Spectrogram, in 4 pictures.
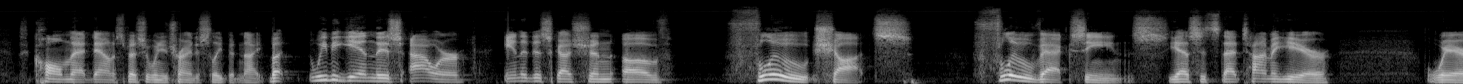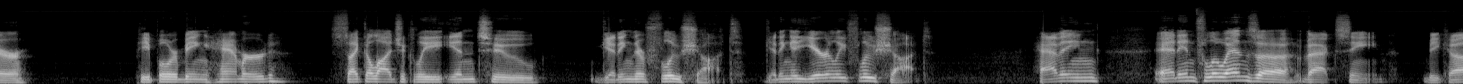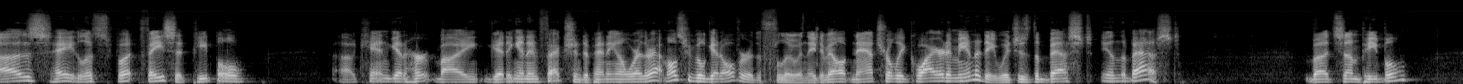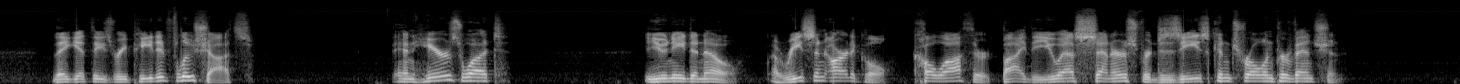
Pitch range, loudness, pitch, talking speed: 115-145 Hz, -19 LUFS, 125 Hz, 120 wpm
